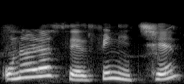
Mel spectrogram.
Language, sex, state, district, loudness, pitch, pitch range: Bengali, female, Tripura, West Tripura, -13 LUFS, 270 Hz, 240-355 Hz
